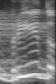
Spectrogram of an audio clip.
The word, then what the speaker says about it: breathe: बट इधर यहाँ पर यदि ये ई लग गया है तो यहाँ ये ब्रीद हो जाता है, यानी सांस लेना.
